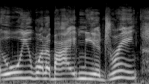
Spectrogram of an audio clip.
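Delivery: plain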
